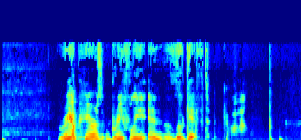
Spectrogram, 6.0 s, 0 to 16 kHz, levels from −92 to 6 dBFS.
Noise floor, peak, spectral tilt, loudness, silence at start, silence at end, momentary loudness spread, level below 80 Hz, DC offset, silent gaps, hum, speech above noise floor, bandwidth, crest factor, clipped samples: -64 dBFS; -2 dBFS; -4 dB/octave; -19 LUFS; 0.05 s; 0.4 s; 26 LU; -62 dBFS; under 0.1%; none; none; 44 dB; 11.5 kHz; 20 dB; under 0.1%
